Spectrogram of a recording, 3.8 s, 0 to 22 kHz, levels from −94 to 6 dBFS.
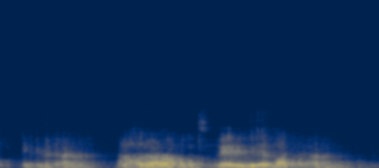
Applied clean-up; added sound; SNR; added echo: neural mask model DeepFilterNet 3.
